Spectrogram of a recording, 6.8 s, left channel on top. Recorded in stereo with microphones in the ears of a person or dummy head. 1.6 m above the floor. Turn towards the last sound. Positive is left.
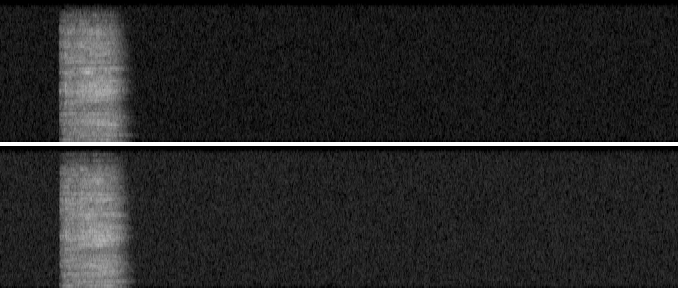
turn(degrees=75)  # may be behind; listen again after turning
